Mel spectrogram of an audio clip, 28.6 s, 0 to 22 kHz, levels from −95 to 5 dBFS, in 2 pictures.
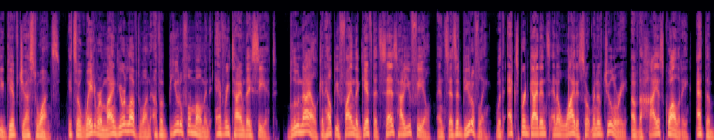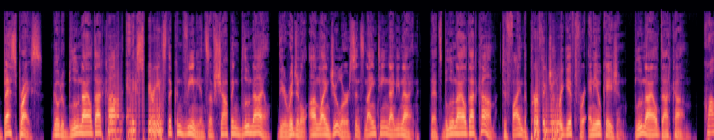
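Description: Dropped samples at 2.82, 6.75, 11.38 and 12.29 s each give a single sharp click, likely where a fraction of a millisecond of samples went missing and the waveform jumped ahead. Robotic sound from repeated short buffers runs from 16.44 to 17.57 s: the speech becomes a rigid, metallic 200 Hz buzz, likely from a 5 ms stretch being replayed while most of the real audio was skipped. More dropped samples click at 18.59 and 24.42 s, and the robotic 200 Hz buzz returns from 24.98 to 25.51 s.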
